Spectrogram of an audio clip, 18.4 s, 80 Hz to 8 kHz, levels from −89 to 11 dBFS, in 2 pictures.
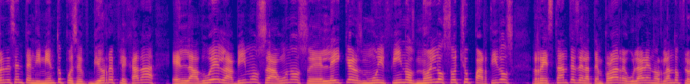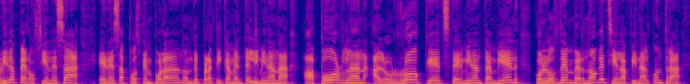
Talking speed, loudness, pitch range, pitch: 190 wpm, -23 LUFS, 195-240 Hz, 215 Hz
